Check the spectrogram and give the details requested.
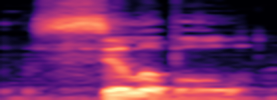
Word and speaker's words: syllable: stress on it so syllable we've got the stress on the first one which is here syllable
